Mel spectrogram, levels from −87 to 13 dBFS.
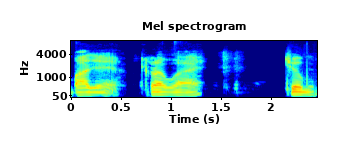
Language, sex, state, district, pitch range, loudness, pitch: Hindi, male, Uttar Pradesh, Budaun, 95-150 Hz, -23 LUFS, 100 Hz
